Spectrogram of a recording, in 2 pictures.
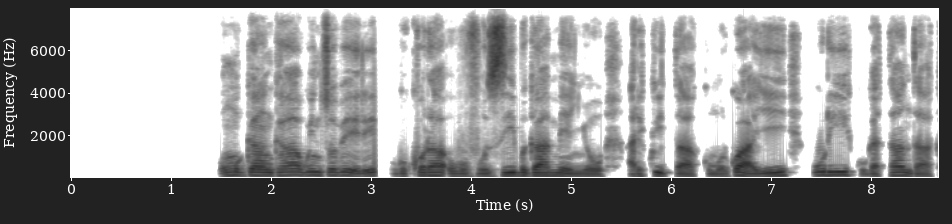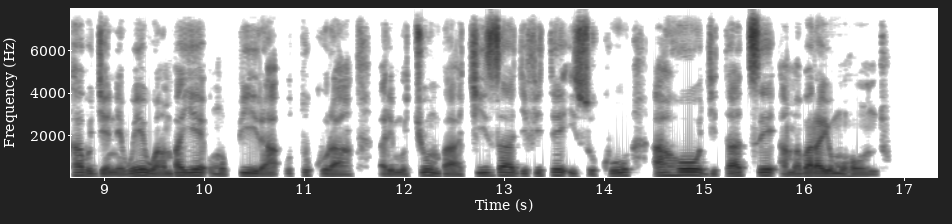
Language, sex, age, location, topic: Kinyarwanda, male, 25-35, Kigali, health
